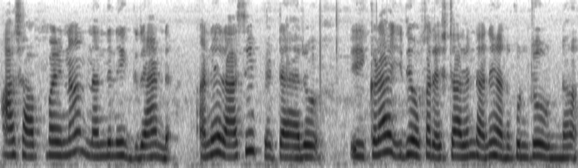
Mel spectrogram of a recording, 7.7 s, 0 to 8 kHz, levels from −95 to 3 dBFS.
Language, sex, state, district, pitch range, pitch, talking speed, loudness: Telugu, female, Andhra Pradesh, Annamaya, 210-240 Hz, 225 Hz, 115 wpm, -14 LUFS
